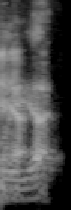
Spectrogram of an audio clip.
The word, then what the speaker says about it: Cooley: William Quile or Cooley. I always get his name wrong. Yeah, I mean, Cooley, yeah. I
